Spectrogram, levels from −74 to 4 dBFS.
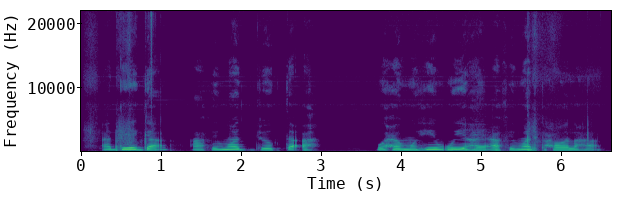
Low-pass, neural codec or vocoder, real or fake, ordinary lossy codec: none; none; real; none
